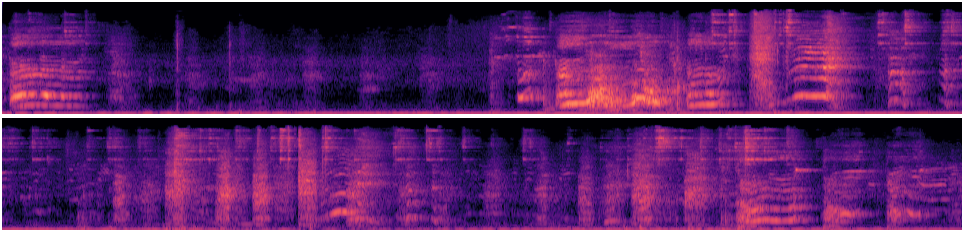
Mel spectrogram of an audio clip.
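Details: Pet Labrador Retriever, female, responding to seeing herself on screen with high whimpering whines and scattered yips, loudest around the middle, mixed with background music and a woman's voice speaking to her.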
